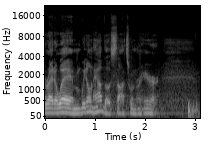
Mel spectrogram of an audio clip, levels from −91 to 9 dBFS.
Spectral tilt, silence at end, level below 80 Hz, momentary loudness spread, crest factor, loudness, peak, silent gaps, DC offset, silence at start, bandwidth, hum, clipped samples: -5.5 dB/octave; 0 s; -62 dBFS; 16 LU; 16 dB; -33 LUFS; -16 dBFS; none; under 0.1%; 0 s; 16.5 kHz; none; under 0.1%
